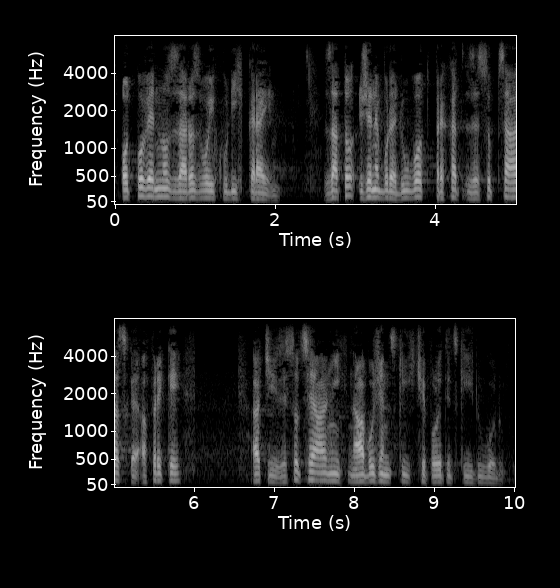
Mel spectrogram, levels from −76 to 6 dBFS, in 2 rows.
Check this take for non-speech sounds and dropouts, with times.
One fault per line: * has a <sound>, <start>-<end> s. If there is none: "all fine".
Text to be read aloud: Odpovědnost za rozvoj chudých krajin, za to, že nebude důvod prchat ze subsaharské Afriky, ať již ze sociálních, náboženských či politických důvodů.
all fine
